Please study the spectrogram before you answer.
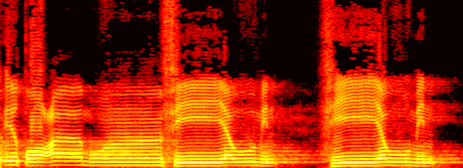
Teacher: نمد الياء هنا بمقدار حركتين · Term: الإظهار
